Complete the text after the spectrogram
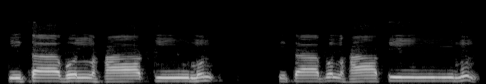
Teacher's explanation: মিমের উপরে দোপেশ এসেছে, দোপেশটি তানবিন, তানবিনের আওয়াজ আর নুনের আওয়াজ একই মতন।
